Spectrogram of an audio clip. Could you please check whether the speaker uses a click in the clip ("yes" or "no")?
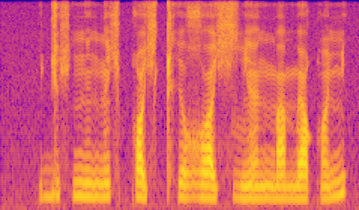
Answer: no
